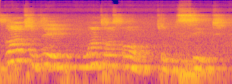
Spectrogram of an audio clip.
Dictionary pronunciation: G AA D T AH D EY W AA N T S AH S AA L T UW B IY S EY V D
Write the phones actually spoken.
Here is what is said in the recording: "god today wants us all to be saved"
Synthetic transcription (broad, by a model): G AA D T AH D EY W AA N T AH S AA L T UW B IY S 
